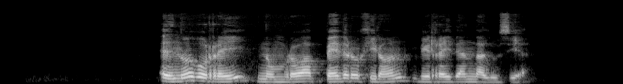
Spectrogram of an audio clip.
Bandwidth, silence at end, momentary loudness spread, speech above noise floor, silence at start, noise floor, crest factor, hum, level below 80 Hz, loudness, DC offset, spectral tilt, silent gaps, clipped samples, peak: 12 kHz; 1 s; 9 LU; 68 dB; 1.6 s; -83 dBFS; 16 dB; none; -60 dBFS; -16 LUFS; under 0.1%; -6 dB/octave; none; under 0.1%; -2 dBFS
